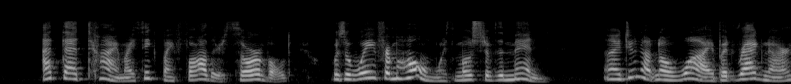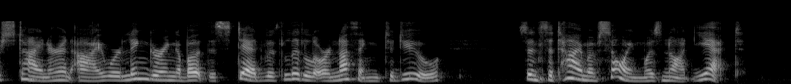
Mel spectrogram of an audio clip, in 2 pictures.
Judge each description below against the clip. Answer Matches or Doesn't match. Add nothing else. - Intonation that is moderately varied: Doesn't match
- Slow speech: Doesn't match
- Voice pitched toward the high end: Matches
